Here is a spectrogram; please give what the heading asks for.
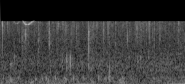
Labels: {"label": "biophony, dolphin", "recorder": "SoundTrap 500"}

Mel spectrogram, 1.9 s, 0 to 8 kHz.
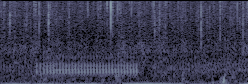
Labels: {"label": "biophony, croak", "recorder": "SoundTrap 500"}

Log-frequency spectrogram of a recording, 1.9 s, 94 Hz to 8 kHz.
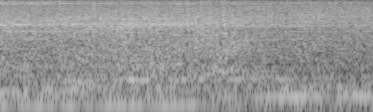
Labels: {"label": "anthrophony, boat engine", "recorder": "SoundTrap 500"}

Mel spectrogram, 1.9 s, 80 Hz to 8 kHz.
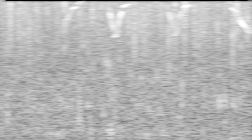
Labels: {"label": "biophony, dolphin", "recorder": "SoundTrap 500"}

